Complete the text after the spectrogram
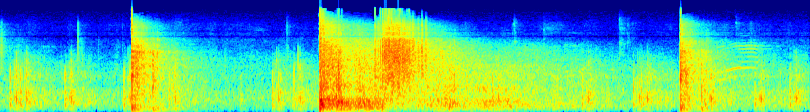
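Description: Fireworks shots bang loudly one after another.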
